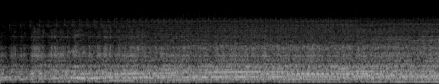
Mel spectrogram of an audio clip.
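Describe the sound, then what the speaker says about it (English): A rebuilt 1911 Champion variable speed blower runs with a steady, even mechanical whir and hum, smooth and not rattly, holding a constant level for a few seconds with no talking. "I've heard a lot of modern blowers a lot louder and more rattly than this thing."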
